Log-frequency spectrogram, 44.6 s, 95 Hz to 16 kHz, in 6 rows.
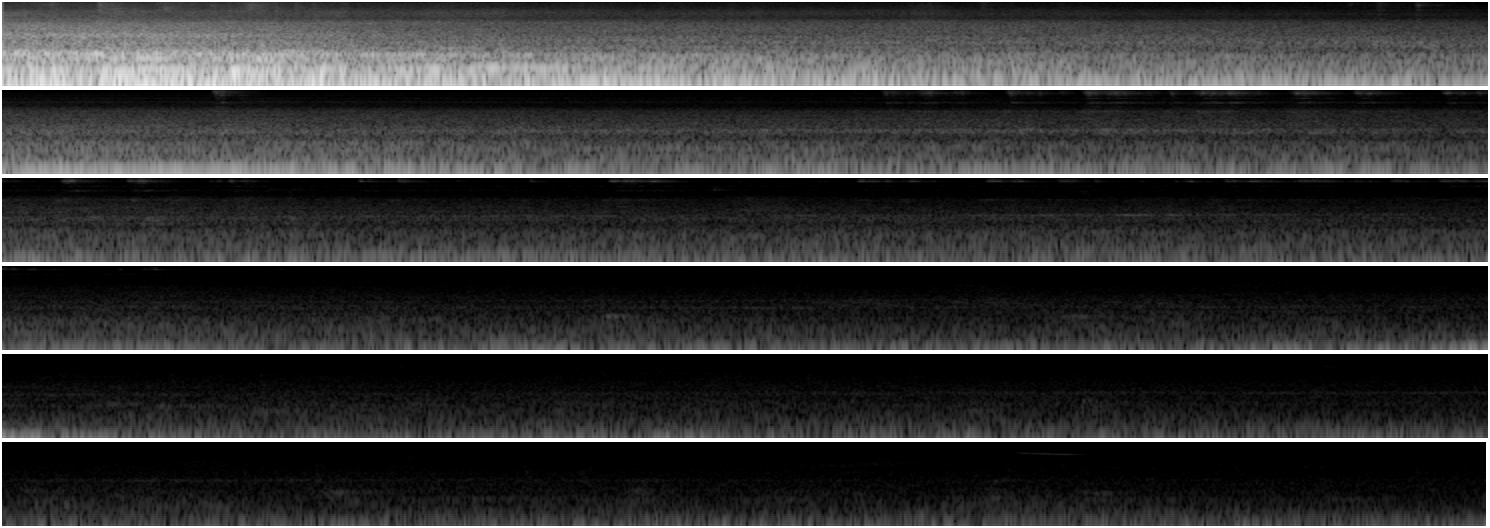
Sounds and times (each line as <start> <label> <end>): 0.0 train driving in 21.4
0.0 passengers enter the train 23.8
0.0 train leaves the station 24.8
